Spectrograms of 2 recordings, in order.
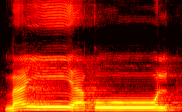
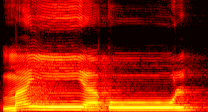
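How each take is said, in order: No difference in how they are said.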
